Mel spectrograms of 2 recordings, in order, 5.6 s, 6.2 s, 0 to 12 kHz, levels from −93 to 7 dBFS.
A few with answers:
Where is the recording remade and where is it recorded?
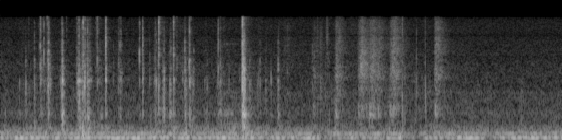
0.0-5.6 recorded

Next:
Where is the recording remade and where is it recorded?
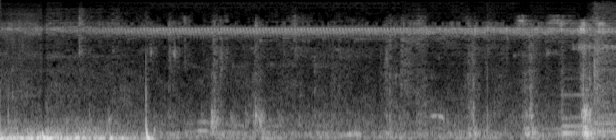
0.0-0.6 remade; 0.6-4.1 recorded; 4.1-6.2 remade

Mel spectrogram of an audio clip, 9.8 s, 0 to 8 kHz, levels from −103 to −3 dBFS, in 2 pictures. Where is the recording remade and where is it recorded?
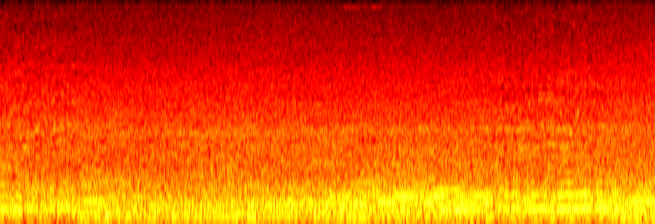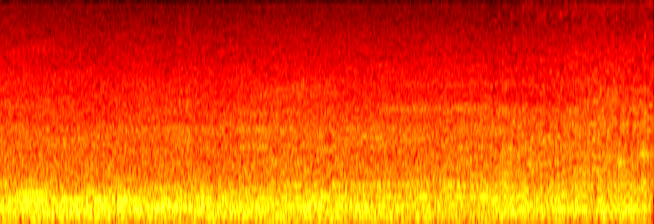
0.0-0.6 remade; 0.6-3.7 recorded; 3.7-4.5 remade; 4.5-8.6 recorded; 8.6-9.8 remade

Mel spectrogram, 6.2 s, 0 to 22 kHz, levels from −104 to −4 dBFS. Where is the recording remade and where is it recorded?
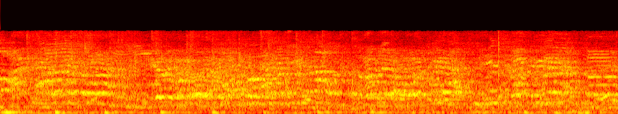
0.0-5.5 remade; 5.5-6.2 recorded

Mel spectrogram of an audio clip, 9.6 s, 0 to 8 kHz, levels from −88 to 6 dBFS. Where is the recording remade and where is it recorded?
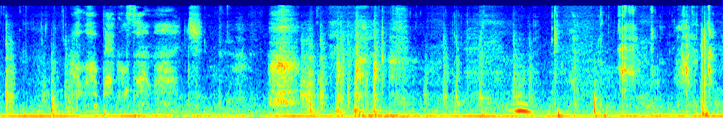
0.0-1.8 recorded; 1.8-3.3 remade; 3.3-4.9 recorded; 4.9-5.7 remade; 5.7-6.4 recorded; 6.4-7.1 remade; 7.1-8.4 recorded; 8.4-9.2 remade; 9.2-9.6 recorded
